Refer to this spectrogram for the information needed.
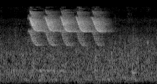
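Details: Chestnut-bellied seed finch, a northeastern Brazil bird, singing by a stream: a quick burst of five buzzy, high-pitched notes repeated evenly in under a second, with faint running water beneath.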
